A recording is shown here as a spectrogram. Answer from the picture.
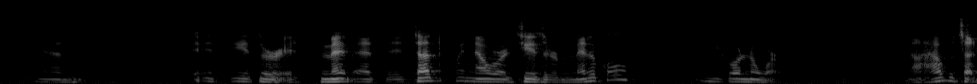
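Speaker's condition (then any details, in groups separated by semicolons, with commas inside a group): Multiple sclerosis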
